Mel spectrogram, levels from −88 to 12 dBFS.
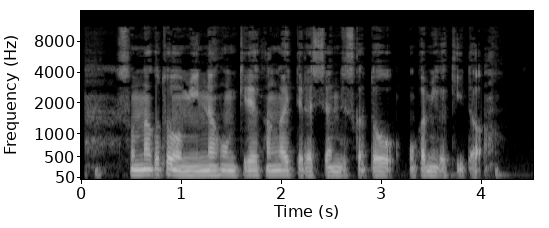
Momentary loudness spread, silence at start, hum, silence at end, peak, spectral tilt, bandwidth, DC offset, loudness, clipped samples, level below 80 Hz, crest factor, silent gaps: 10 LU; 0.05 s; none; 0.35 s; -8 dBFS; -6 dB/octave; 11.5 kHz; under 0.1%; -24 LUFS; under 0.1%; -46 dBFS; 18 dB; none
